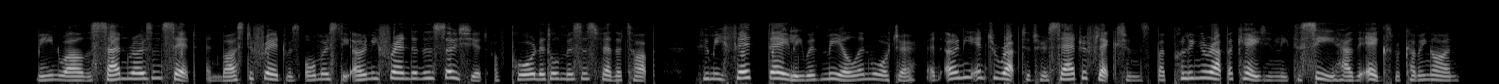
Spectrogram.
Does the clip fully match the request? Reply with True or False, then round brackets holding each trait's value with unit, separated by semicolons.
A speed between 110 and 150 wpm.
False (190 wpm)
